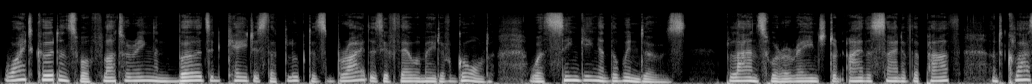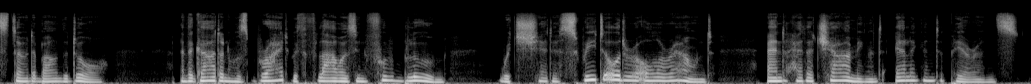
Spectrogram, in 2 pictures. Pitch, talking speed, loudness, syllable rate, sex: 150 Hz, 180 wpm, -18 LUFS, 5.0 syllables/s, male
